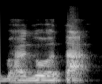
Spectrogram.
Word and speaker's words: Bhagavata: Now, in South India, A means A. So they like to pronounce very emphatically Bhagavata, Ramakrishna, Adhyatma Ramayana.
